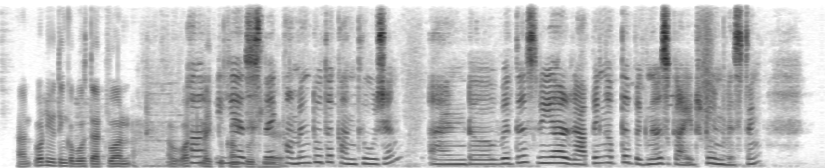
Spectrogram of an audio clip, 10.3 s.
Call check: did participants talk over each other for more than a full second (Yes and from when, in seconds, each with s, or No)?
Yes, from 2.4 s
